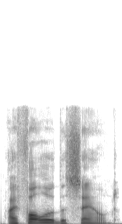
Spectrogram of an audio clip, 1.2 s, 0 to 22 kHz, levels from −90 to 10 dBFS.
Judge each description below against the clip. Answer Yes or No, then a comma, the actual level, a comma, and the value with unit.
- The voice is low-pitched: Yes, low, 115 Hz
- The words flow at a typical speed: Yes, average, 195 wpm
